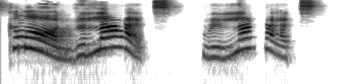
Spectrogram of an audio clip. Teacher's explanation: In these cases, the stress is always on the second syllable.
